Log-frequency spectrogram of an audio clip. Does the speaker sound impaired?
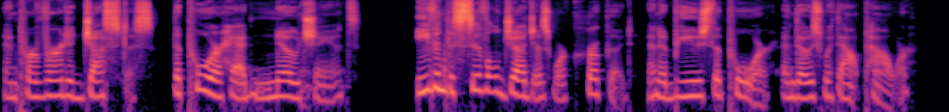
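No.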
